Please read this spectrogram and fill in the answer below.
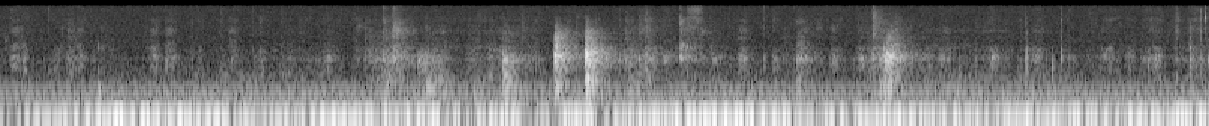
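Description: Fountain pen nib scratching across notebook paper while writing a short line of words, in short irregular strokes.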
